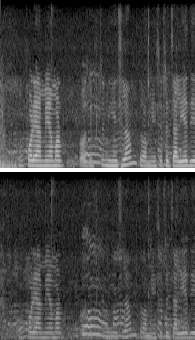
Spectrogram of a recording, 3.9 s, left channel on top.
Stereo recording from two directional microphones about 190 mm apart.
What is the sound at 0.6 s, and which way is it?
Speech, 45° left (ahead or behind).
